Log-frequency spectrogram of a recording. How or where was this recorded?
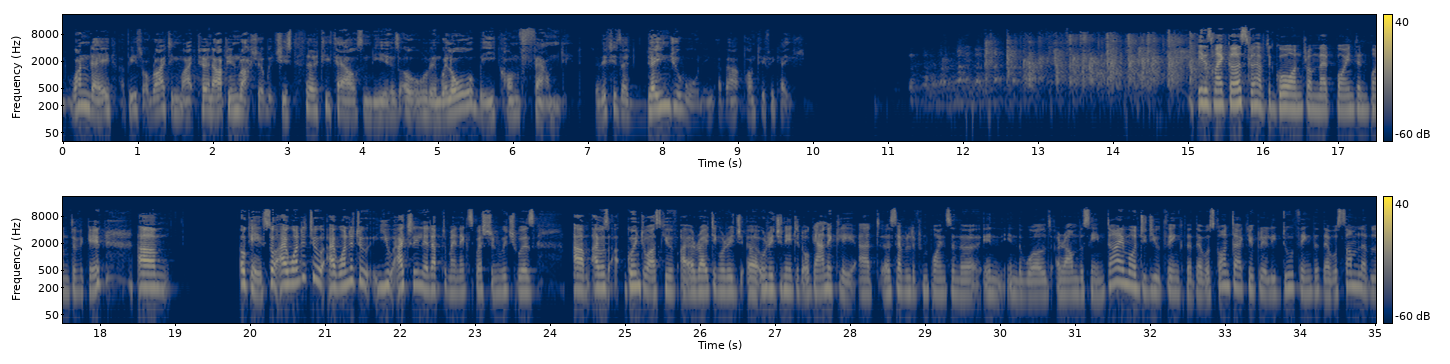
live audience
